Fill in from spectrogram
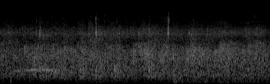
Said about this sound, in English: So the amazingly good news is that in those 12 families, we've already surpassed that goal of raising $300,000. So that is a great report, which some of you should clap really loudly for right now.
